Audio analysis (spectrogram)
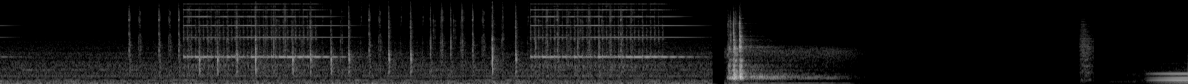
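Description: Telephone ringing in The Stanley Parable, repeated electronic bell bursts over a steady room hum with a faint clicking rhythm, then cutting off abruptly into near silence with one short tone afterward.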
